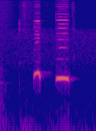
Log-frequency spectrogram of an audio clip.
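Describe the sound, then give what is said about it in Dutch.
A doorbell sounds a two-note cuckoo call, a short higher tone followed by a longer, slightly lower one, clear against a quiet background with a low hum. “dit is dus onze deurbel.”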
